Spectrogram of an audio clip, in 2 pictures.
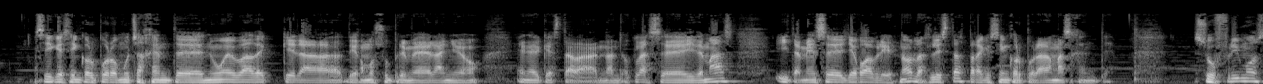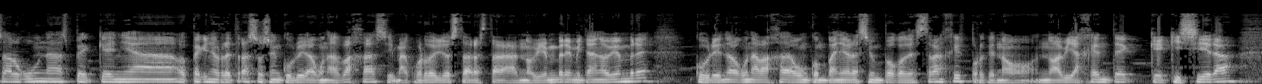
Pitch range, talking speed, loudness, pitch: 100-120 Hz, 175 wpm, -17 LUFS, 105 Hz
